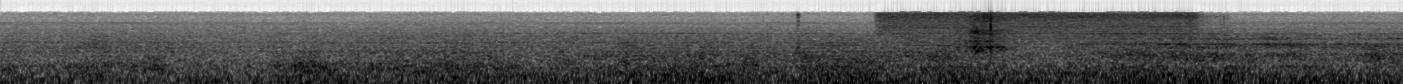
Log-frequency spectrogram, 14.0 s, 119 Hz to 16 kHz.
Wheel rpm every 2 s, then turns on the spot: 0, 0, 0, 0, 0, 10, 0.
none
